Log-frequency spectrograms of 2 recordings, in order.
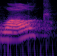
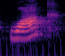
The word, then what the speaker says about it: walk: all right silent l we don't say walk and talk we say walk talk could would should silent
